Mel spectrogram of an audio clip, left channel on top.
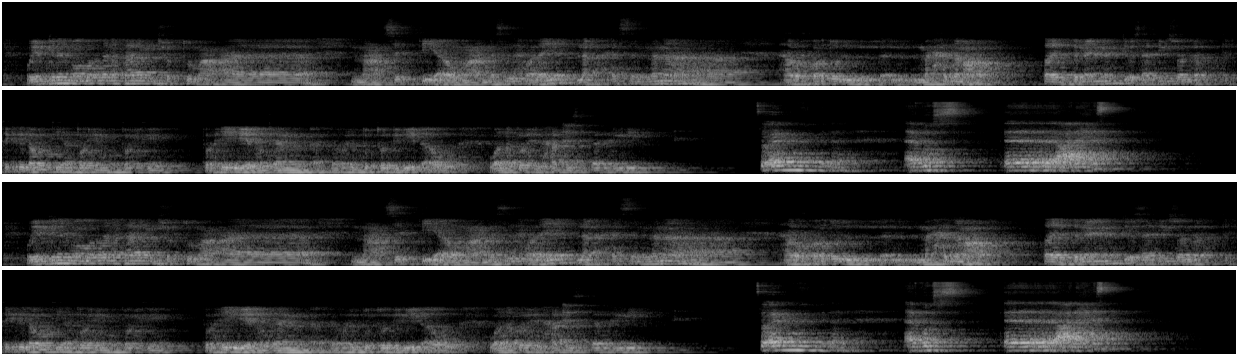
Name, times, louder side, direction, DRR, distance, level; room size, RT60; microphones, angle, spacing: voice 1, 0.0-9.9 10.4-13.9 14.4-18.7, equal, 15° left, -8 dB, 1.3 m, -31 dB
voice 2, 19.9-21.1 21.4-21.9 22.4-23.4, right 1 dB, 20° right, -5 dB, 2.8 m, -27 dB
10.0 x 9.8 x 2.9 m, 1.4 s
head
